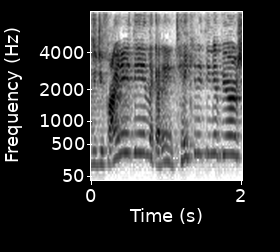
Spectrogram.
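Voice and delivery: high, pressed protest; anxious questioning. Retold or imitated. Narrator asking through the door about the search, high protest.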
